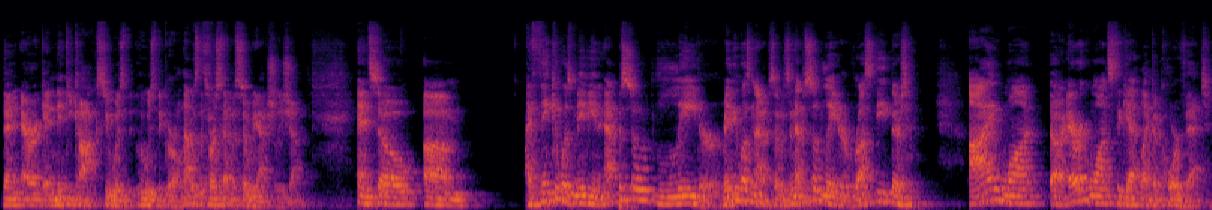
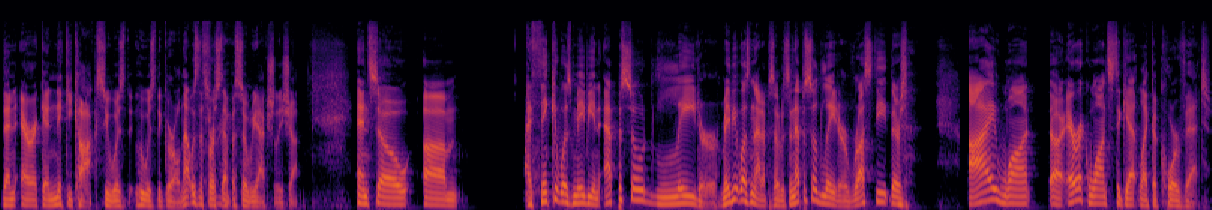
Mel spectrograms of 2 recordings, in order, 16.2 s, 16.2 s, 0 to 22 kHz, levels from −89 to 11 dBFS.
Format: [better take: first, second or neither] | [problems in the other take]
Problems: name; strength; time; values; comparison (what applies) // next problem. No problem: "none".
second | off-mic speech; somewhat distant // room echo; slight; dies away in 0.4 s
